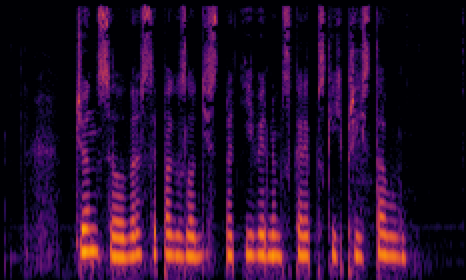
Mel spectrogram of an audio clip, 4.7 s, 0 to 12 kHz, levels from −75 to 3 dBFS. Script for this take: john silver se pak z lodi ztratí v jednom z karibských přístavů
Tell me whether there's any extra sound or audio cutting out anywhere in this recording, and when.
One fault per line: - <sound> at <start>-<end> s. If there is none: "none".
- dropout at 2.2-2.3 s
